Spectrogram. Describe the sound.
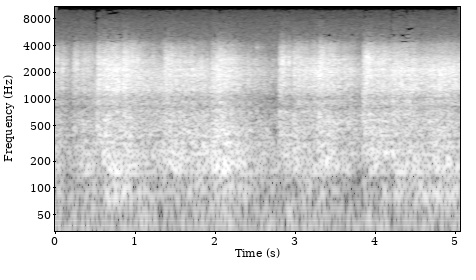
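Heavy naval gunfire with shells striking a Japanese cruiser: a dense, loud, continuous roar of blasts with a few sharper bursts standing out, and no voices.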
